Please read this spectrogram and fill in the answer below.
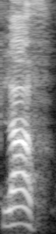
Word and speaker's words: laugh: लाफ को LAUGH, जब भी GH आता है इंग्लिश में एंड में, इनफ, लाफ, तो उसकी जो स्पेलिंग होती है, या तो उसकी जो प्रोनाउंसिएशन होती है, या तो फ हो जाती है या कुछ नहीं होती।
